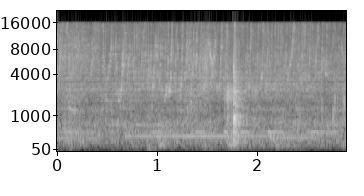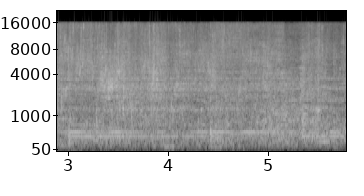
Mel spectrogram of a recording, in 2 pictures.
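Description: Salted water and toasted rice bubbling at a rolling boil in a metal pot, stirred with a wooden spoon, with one sharp tap about two seconds in.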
